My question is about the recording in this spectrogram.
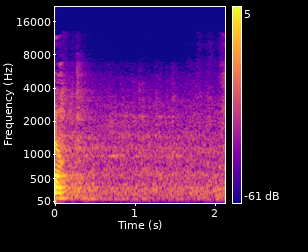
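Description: A man's spoken word trails off at the very start, then only faint, steady background noise with no distinct event.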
